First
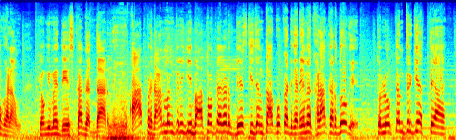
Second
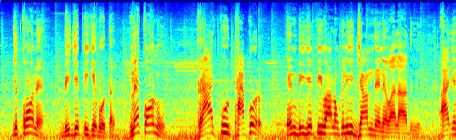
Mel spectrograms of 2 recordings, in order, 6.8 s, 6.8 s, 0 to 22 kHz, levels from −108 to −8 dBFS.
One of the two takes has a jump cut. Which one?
first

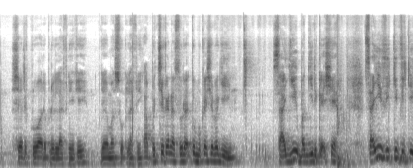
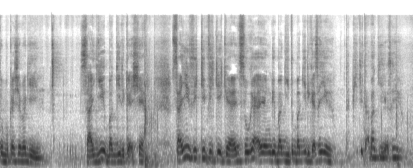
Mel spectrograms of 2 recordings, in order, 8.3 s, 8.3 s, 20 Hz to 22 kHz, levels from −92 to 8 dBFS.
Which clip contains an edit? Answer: first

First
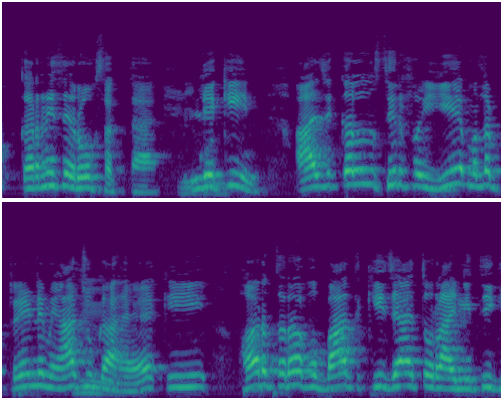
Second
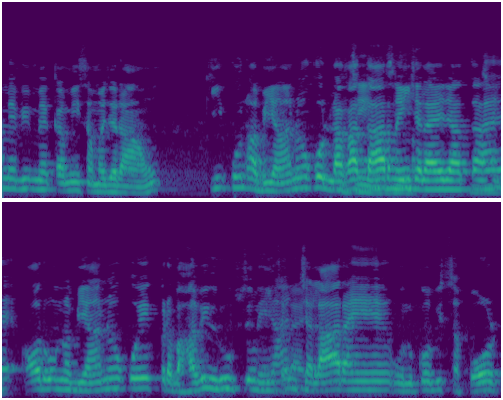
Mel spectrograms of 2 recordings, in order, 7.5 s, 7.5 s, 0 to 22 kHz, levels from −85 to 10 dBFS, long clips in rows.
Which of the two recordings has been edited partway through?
second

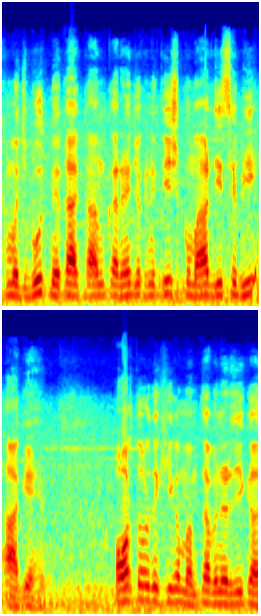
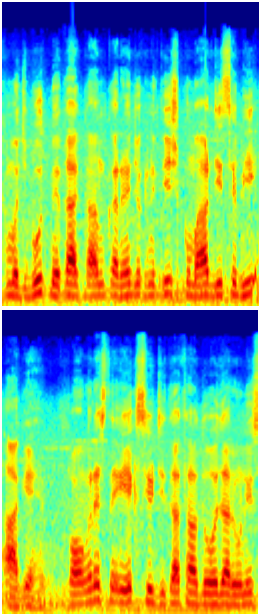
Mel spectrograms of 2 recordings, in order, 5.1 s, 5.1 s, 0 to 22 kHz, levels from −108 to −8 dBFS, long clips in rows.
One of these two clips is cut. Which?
second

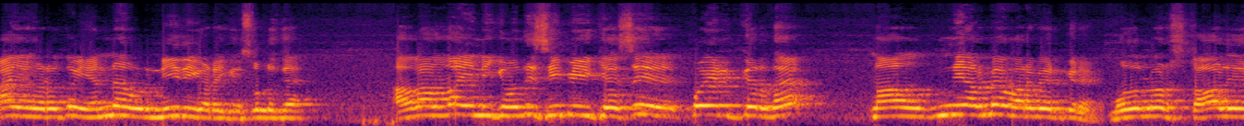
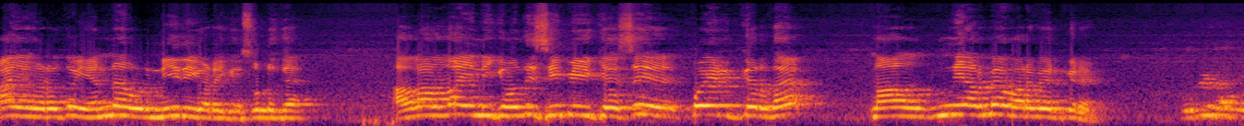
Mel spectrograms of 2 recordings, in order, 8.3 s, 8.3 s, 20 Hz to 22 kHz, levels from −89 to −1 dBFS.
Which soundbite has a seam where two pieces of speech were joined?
first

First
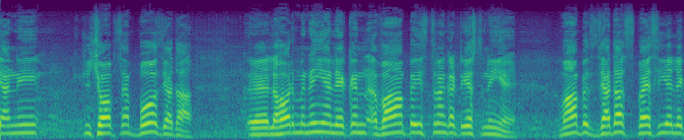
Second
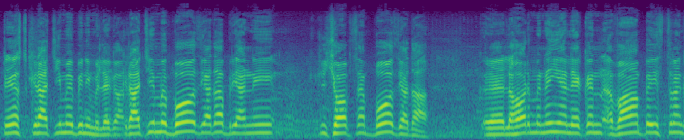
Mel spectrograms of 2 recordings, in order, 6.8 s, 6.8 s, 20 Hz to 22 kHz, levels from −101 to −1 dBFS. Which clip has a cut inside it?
second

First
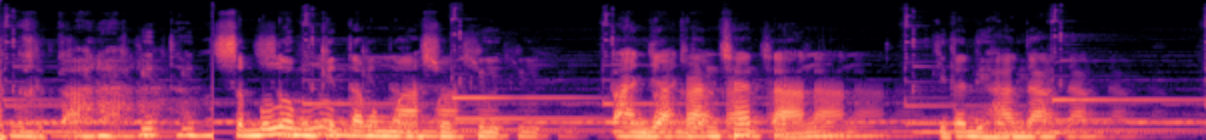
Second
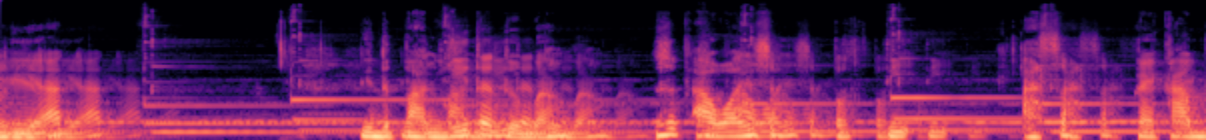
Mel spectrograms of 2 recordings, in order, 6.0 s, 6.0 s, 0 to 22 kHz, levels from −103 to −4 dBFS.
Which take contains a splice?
first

